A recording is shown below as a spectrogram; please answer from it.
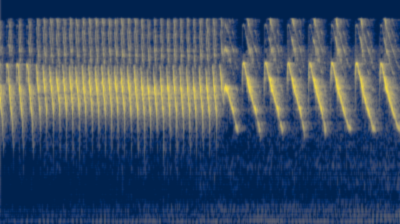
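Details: A Belgian canary, singing for training young birds, gives a fast steady high trill for two seconds, then switches to a slower series of sharp descending whistled sweeps, about three per second.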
